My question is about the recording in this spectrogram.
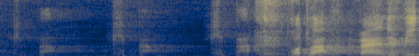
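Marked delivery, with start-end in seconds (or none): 0.1-1.9 whisper=43. Acted. Whispered refrain in poem.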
